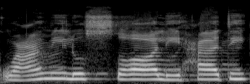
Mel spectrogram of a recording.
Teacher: لام کو جب آپ صاد کے ساتھ ملائیں گے تو صاد موٹا حرف ہے، اس لیے اس کو مضبوطی کے ساتھ پڑھا جائے گا، جماؤں کے ساتھ۔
